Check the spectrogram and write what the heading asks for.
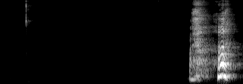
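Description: A single short computer-mouse click about a quarter of a second in; otherwise near silence.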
